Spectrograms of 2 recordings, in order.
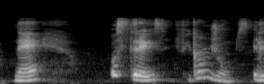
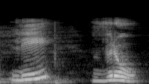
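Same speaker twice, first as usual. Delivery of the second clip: livro split into li, vro, louder with a pause between; syllable by syllable; 5 dB louder than usual. Shown as a demonstration. Teacher shows consonants sharing a syllable, livro said syllable by syllable. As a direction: say livro as two separate, emphatic syllables. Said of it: "quando eu separo a sílaba".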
